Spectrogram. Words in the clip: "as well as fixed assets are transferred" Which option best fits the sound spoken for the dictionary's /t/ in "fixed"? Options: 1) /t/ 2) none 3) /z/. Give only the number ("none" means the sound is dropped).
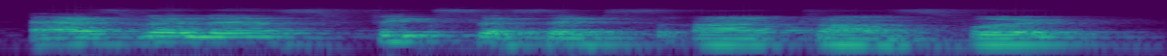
2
